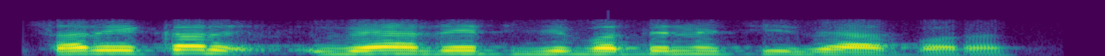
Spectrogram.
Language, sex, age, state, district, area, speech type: Maithili, male, 18-30, Bihar, Madhubani, rural, conversation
